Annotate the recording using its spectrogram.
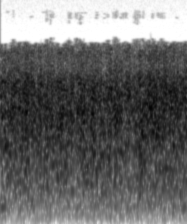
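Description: Steady, loud hiss of an old, heavily degraded speech recording, with no voice coming through it.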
